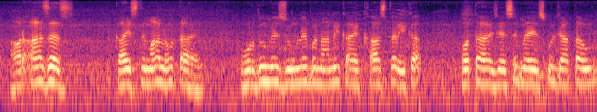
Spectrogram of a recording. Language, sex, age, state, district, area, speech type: Urdu, male, 60+, Bihar, Gaya, urban, spontaneous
